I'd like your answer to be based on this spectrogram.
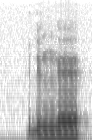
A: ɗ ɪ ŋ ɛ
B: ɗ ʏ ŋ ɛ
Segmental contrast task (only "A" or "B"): A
